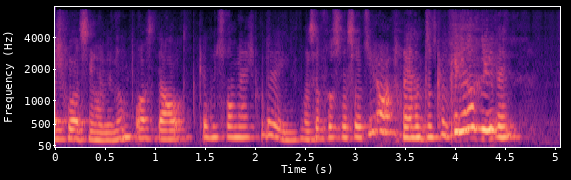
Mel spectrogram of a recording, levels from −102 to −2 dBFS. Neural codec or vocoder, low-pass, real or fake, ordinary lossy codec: codec, 16 kHz, 2 kbps, FreqCodec, smaller model; 7.2 kHz; fake; none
